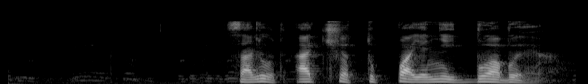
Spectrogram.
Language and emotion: Russian, angry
